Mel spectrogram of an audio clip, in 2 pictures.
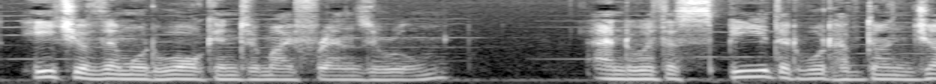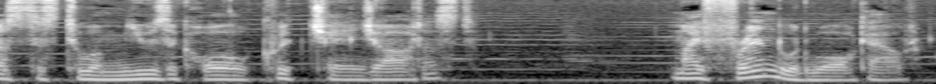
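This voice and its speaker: A man reading a scripted first-person story in a measured, literary manner. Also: medium pitch, a little mellow. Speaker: narrator.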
